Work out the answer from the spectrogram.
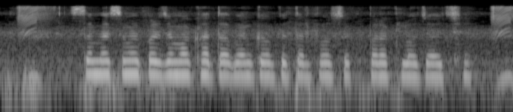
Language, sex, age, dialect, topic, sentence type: Maithili, female, 18-24, Angika, banking, statement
